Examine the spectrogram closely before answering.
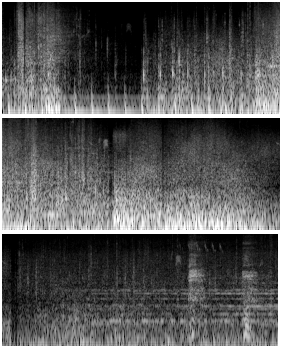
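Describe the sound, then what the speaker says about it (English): Heavy bomb explosion in Horizon Zero Dawn, a loud booming blast followed by sustained rumbling and crackling debris for several seconds, then dropping to quieter ringing and scattered pops. "the booby trap on the bomb downstairs is gonna get set off"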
